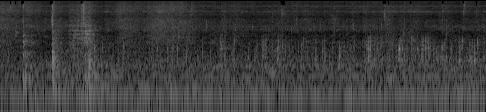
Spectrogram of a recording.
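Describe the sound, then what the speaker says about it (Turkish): Turkish four-spoon soup boiling in a pot, with a steady low bubbling hiss, faint occasional clinks of pot or utensil near the start, quiet and close with no talk. "Çorbamız kaynamaya başladı."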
